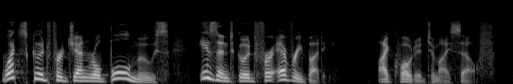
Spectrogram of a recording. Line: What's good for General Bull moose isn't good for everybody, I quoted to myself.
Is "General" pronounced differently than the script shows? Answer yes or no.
no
